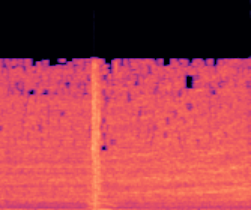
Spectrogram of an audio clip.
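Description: Horror-film sound design: a loud low rumble with a dramatic hit whose pitch drops sharply, the hit loudest just under a second in.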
